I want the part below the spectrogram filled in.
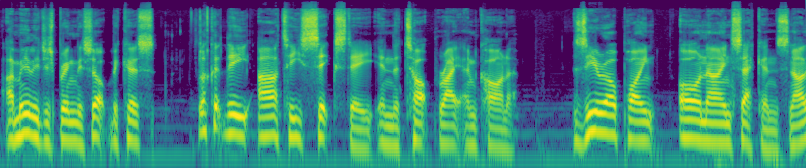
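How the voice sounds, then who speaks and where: A man's voice: medium pitch, dry recording. A man narrating an explanatory lesson as an audio engineering instructor.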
